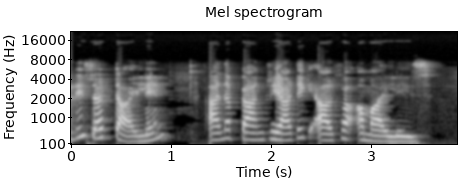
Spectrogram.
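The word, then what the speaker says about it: ptyalin: two digestive enzyme the tylene in this the p is silent okay so we call this a thailand and a pancreatic alpha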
